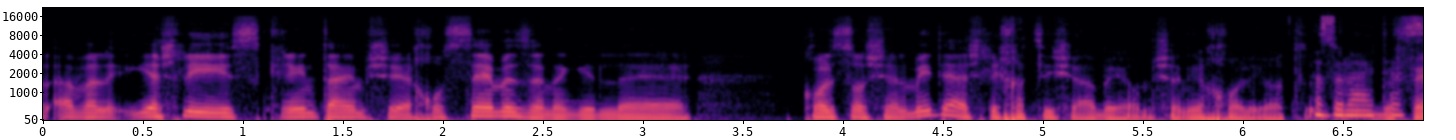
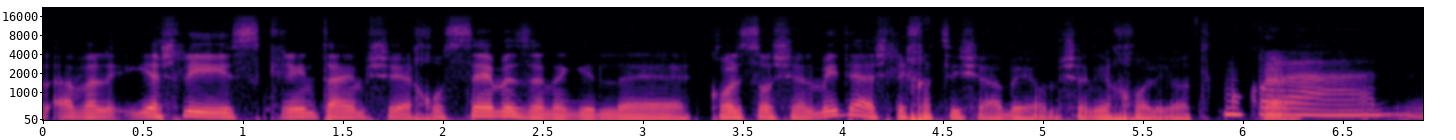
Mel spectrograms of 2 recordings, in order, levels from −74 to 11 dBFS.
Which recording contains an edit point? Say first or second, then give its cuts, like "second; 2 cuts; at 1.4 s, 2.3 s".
second; 2 cuts; at 3.3 s, 5.8 s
